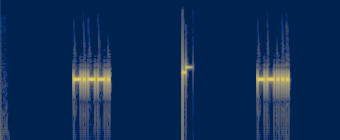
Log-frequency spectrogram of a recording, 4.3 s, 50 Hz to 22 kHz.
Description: Morse code, heard as a keyed tone, about 40 wpm, 700 Hz. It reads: <KN> 7
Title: Single Character (Letter:Number:Punctuation:Prosign) Alt 40wpm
